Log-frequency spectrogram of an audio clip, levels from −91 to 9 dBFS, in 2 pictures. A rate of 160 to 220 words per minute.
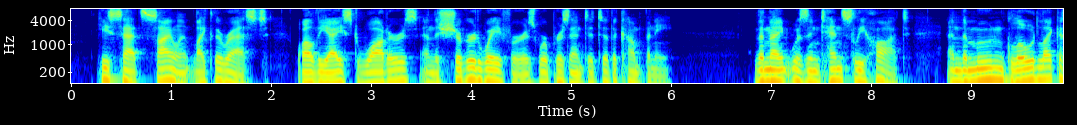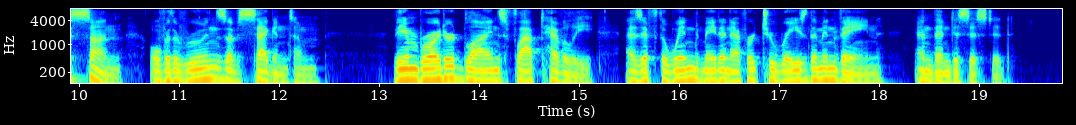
Yes: average, 170 wpm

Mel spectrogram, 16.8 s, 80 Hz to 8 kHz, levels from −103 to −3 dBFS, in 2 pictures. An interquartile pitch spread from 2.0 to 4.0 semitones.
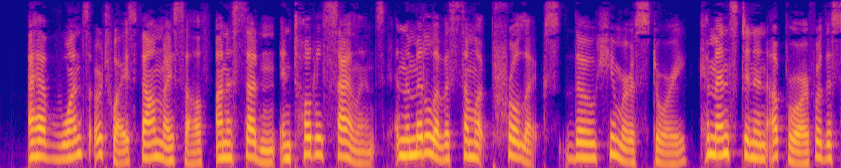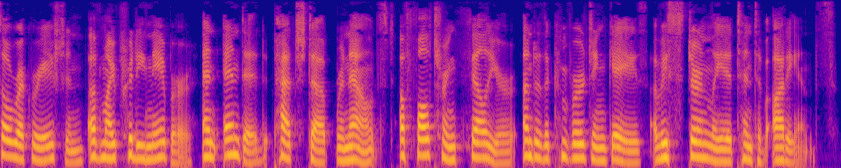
No: average, 4.6 semitones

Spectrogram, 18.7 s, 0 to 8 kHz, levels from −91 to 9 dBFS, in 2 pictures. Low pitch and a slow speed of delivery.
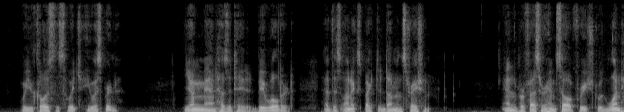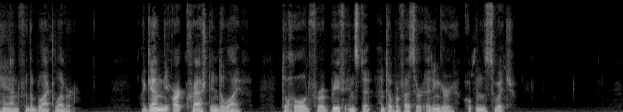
No: very low, 85 Hz; average, 150 wpm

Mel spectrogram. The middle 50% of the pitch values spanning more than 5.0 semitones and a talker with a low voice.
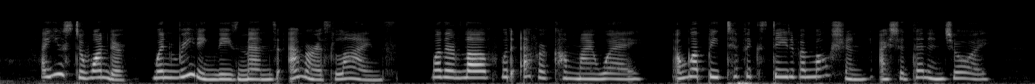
No: wide, 5.6 semitones; very high, 285 Hz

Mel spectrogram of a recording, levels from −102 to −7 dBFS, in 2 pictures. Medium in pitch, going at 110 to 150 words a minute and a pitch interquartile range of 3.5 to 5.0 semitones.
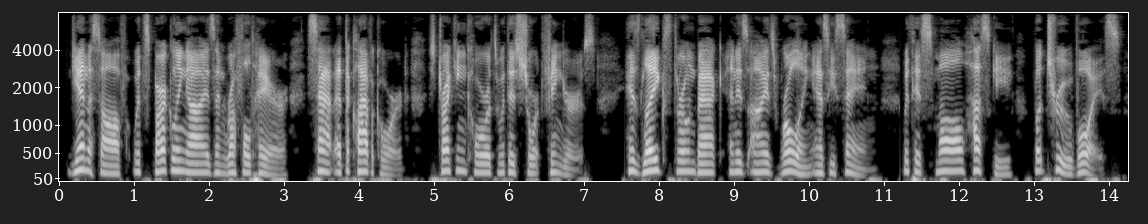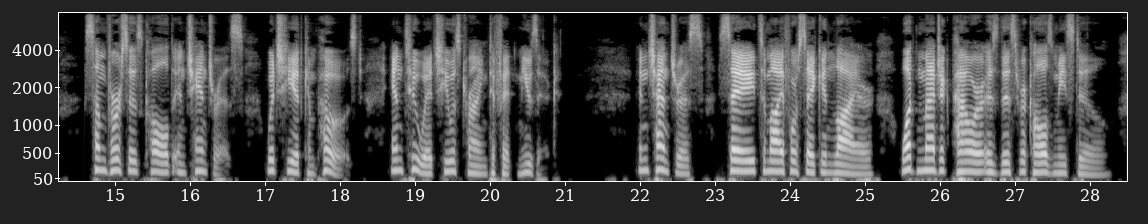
Yes: medium, 165 Hz; average, 140 wpm; average, 3.8 semitones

